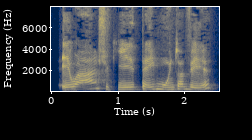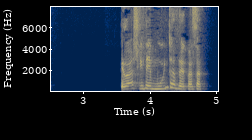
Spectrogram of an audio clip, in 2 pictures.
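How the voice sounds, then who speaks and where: At a moderate pace, the speaker has an ordinary speaking voice. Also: woman. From Rio de Janeiro, Brazil. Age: 30s. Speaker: mother, podcast guest. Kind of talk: casual interview chat.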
